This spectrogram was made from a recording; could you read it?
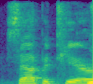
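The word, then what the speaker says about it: Sapateiro: You can, I know go to the Instagram, and it's S-A-P-A-T-E-I-R-O. I think I'm saying it right. I'm probably butchering it. Zapatero. – Yeah, you totally did. No, that was right.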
